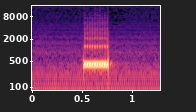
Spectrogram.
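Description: A single short electronic telephone beep announcing an incoming call: a steady, mid-pitched tone lasting about a quarter second over a faint, quiet background.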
